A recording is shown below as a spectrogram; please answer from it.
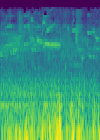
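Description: Birds chirping faintly in the background over an uneven low rumble.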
